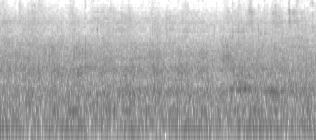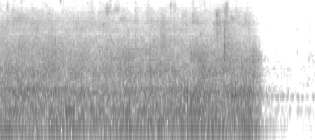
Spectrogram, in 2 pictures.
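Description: An organ plays in a large echoing hall.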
